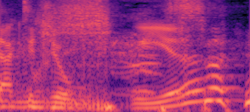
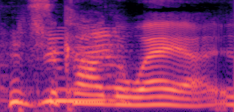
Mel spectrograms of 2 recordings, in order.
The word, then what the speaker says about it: Sacagawea: Sacagawea? – Sacagawea is actually... – Excuse me? – The proper pronunciation.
